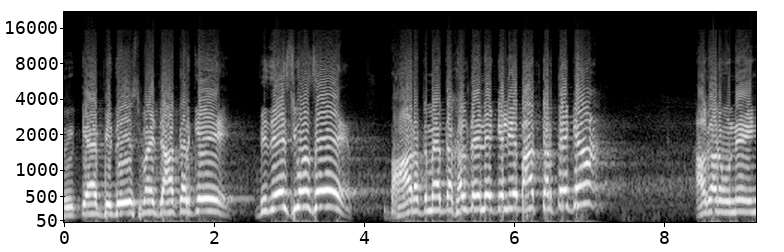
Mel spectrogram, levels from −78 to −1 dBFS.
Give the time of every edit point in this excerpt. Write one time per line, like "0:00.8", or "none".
none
